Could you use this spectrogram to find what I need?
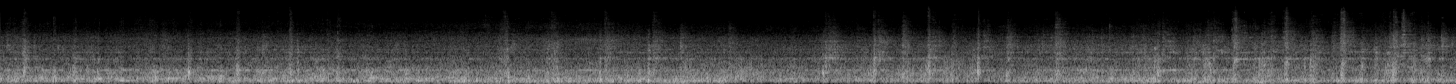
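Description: A train rumbles steadily along the track from inside a carriage.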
